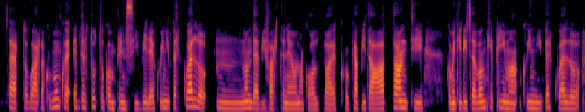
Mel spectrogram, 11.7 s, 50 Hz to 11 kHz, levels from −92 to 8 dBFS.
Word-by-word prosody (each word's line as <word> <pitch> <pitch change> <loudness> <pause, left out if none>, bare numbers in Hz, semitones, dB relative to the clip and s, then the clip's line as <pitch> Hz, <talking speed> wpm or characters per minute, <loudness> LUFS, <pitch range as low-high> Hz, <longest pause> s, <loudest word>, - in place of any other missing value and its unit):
Certo, 185 -1 +1
guarda, 180 -1 0
comunque 215 +8 -1
è 205 - -5
del 200 0 -6
tutto 225 -3 -7
comprensibile. 175 -2 -1
Quindi 190 +1 -4
per 190 - -3
quello, 220 -6 +5 0.2
mhmm, 170 -2 -5
non 185 +2 +1
devi 165 -3 -1
fartene 165 -1 -2
una 160 0 -2
colpa, 155 0 -3
ecco, 160 +1 -10
capita 165 -3 +3
a 170 - +5
tanti, 195 -3 +5 0.5
come 170 -1 +2
ti 175 +2 -3
dicevo 180 0 +1
anche 190 +3 -1
prima, 175 -3 +1
quindi 180 -2 -4
per 195 +2 -4
quello, 175 -1 -2
175 Hz, 145 wpm, -26 LUFS, 170-190 Hz, 0.5 s, quello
